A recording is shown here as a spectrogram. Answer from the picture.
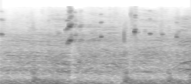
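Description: Basketball being dribbled on a hardwood court, over steady arena background noise, with a few short sharp sounds mixed in.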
